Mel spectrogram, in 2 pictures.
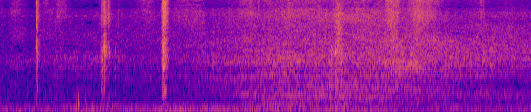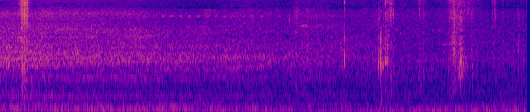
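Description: A steady low engine rumble that swells for a couple of seconds a few seconds in, with a few sharp clicks scattered through it.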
